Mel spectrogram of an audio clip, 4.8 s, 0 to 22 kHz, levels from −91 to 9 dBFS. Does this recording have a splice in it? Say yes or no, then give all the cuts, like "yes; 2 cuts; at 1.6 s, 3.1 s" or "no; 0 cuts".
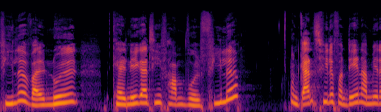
no; 0 cuts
